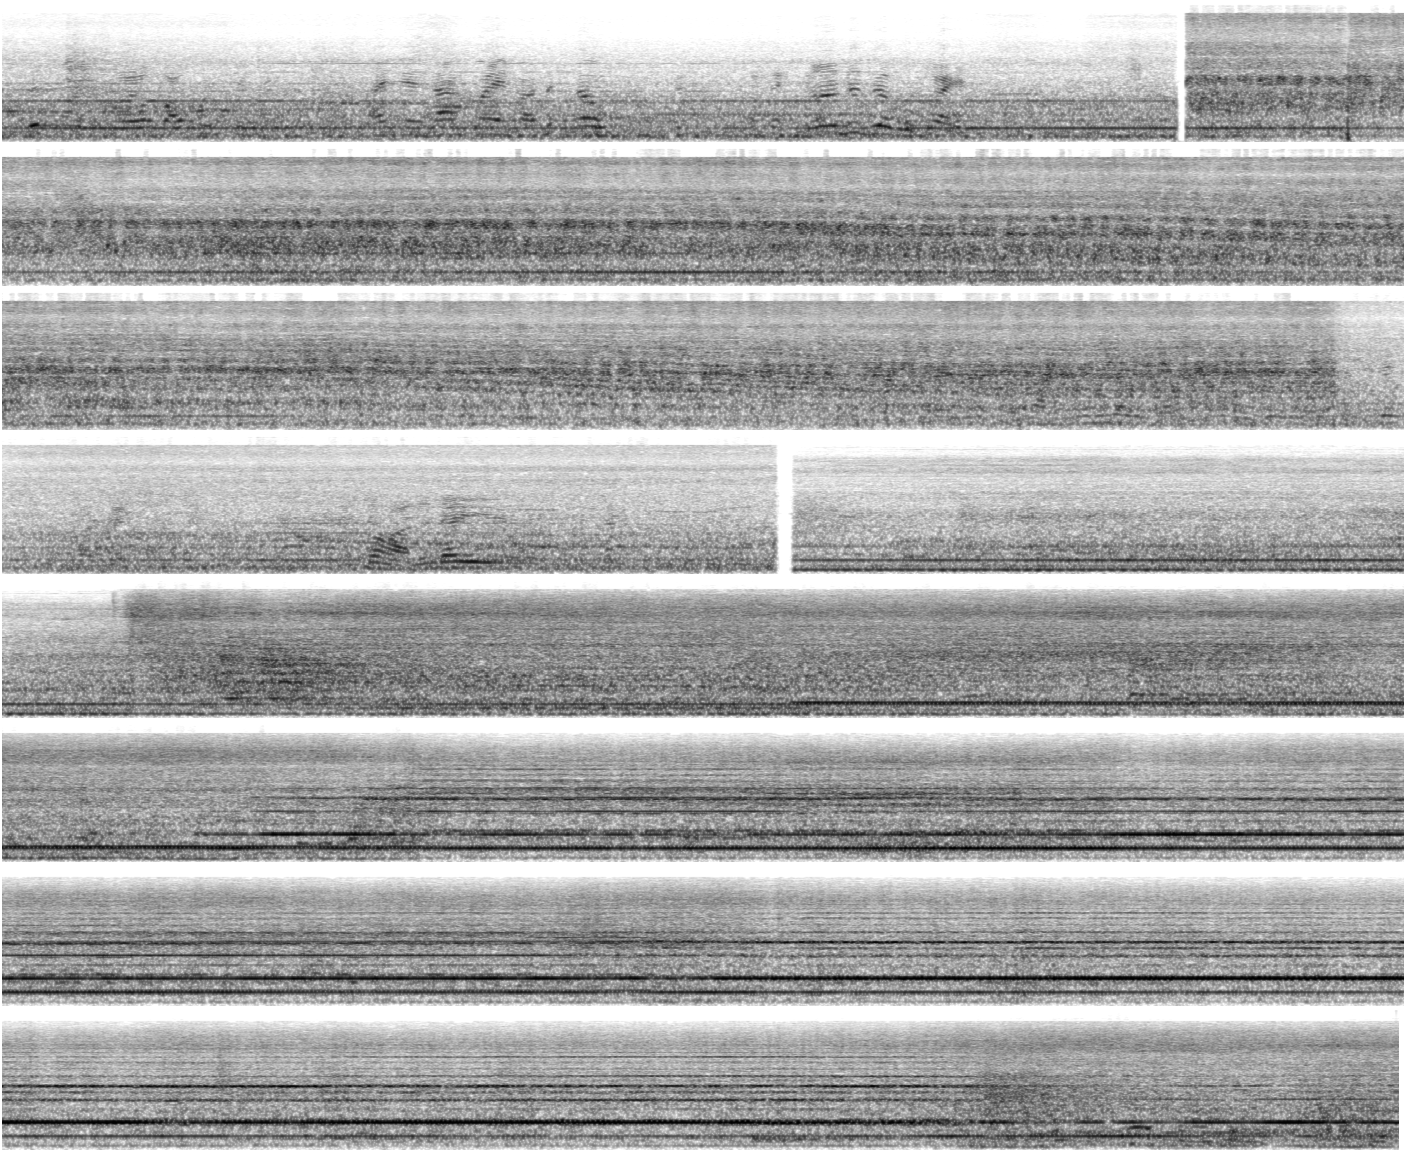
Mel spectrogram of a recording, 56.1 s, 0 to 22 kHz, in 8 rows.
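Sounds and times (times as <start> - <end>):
plasma cutter hissing: 6.0 - 24.9, 28.6 - 32.0.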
